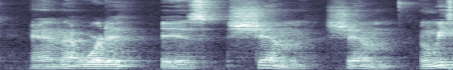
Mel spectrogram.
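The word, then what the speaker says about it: שֵׁם: is a word and that word it is shim shim and we say that so mr.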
